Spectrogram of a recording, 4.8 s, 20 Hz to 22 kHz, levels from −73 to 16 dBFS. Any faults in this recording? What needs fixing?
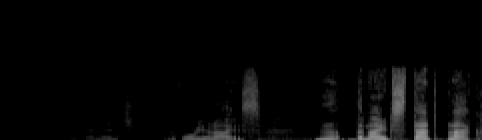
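The fade-in over the first 2.76 s has truncation distortion. The level rises, but its quietest stretch, 0 to 2.34 s, turns gritty, which fits a 9-bit path with no dither. Keep full word length and dither through the fade stage.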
